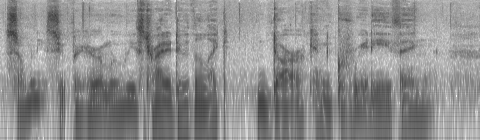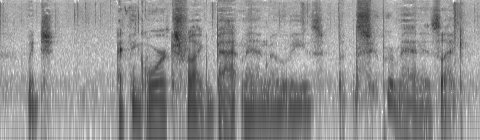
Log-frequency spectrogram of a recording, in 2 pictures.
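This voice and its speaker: A man doing casual ASMR live-stream chat in a soft, whispery, hushed voice, rambling informally. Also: medium pitch, sing-song, moderate pace, creaky, a little hiss or hum.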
